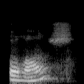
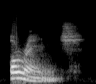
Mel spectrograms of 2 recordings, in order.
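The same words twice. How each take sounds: First: The word has a French pronunciation. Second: The word has an English pronunciation. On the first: "Orange se dit de la même manière en anglais" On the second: "sauf que ça se prononce orange"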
